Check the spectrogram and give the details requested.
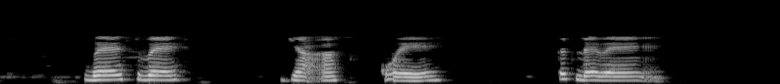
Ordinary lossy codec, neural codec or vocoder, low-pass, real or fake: MP3, 32 kbps; none; 3.6 kHz; real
